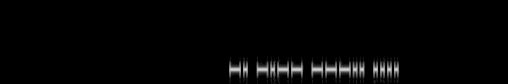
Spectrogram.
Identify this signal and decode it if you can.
Morse code, heard as a keyed tone, about 36 wpm, 700 Hz. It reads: NY8H
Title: USA Call Signs - 4 Characters - Repeated 3x - 35wpm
